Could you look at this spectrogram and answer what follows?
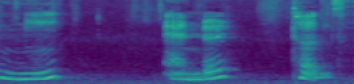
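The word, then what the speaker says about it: Neanderthals: इसको आप कैसे करेंगे? नी एंडर थल्ल्स। ऐसे आप प्रोनाउंस करेंगे।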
